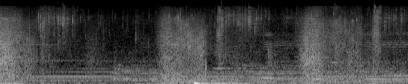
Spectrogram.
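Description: Wet, sloppy scraping and splattering sounds of wet sewage sludge being shoveled, with a sharp thud near the middle as a heavy load lands, followed by more slushy shoveling of thick sludge.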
